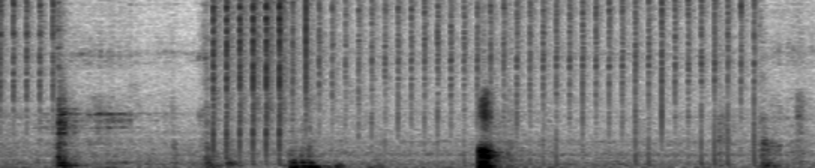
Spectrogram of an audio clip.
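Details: Shuaikang gas stove, after repairing the rusted, broken battery-box contact and adjusting air shutter and burner cap: rapid even spark ticks about eight a second with a soft whoosh as the burner lights; igniter working normally.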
